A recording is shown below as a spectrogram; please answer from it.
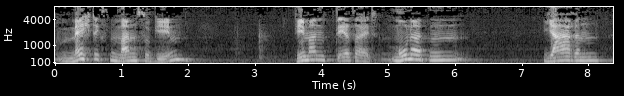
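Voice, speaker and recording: A man delivers a sermon in a slow, reflective way, reading scripture aloud and explaining it. His voice is high for a man and very bright, with an unhurried delivery. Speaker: preacher.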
